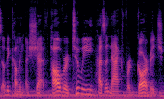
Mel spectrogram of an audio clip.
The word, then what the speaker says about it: Touille: When reading Touille's character description, it says Touille, it's pronounced Touille, is a self-proclaimed trash rodent.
